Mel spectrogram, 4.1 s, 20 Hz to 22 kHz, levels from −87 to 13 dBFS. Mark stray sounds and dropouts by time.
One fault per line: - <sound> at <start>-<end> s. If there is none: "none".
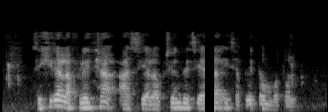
- dropout at 2.6-2.7 s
